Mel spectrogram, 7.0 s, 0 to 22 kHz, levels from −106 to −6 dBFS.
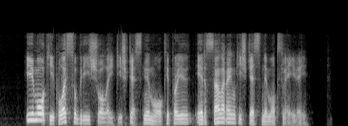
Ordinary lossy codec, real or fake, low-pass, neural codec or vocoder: AAC, 48 kbps; fake; 7.2 kHz; codec, 16 kHz, 0.5 kbps, FunCodec, trained on Chinese and English, 25 frames a second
